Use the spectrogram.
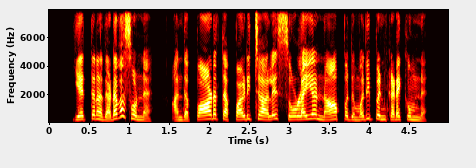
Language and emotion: Tamil, angry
